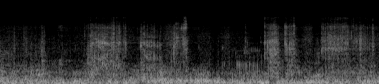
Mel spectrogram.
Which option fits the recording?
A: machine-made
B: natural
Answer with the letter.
B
